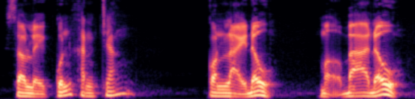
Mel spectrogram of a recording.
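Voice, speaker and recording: A man's voice: lowish voice, animated, unhurried, fairly bright tone. A man voicing a tipsy, wealthy older village elder who calls out boisterously in a horror story. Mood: alarmed. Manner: boisterous calling, then alarmed.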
